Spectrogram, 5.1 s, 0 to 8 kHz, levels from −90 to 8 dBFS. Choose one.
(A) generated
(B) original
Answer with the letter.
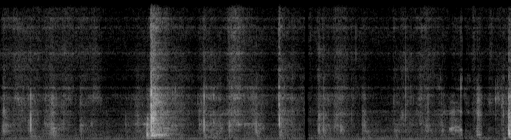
A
